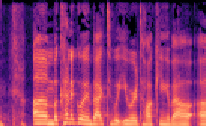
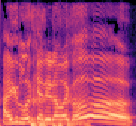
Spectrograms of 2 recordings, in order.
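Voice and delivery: disgusted oh through laughter; laughing; 5 semitones higher, 3 dB louder than usual. Real, not acted. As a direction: laugh out a grossed-out oh. Reacting to chapped lips.

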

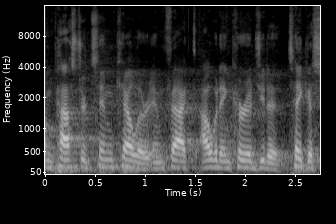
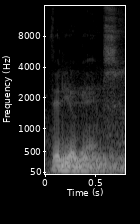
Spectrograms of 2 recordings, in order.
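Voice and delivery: ashamed low confession; 11 semitones lower, 8 dB quieter than usual. Retold or imitated.

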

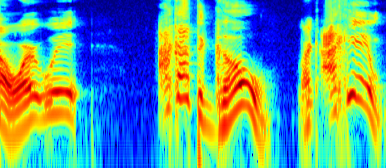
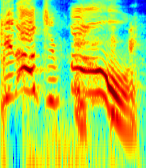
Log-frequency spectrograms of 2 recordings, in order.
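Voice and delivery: high, loud, drawn-out holler; sudden shout; 4 dB louder, slower than usual. Real, not acted. Interrupting a friend over the phone, shouted high and loud. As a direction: holler it to cut in on them. Interrupts to scold someone mid-talk.

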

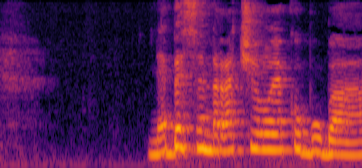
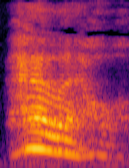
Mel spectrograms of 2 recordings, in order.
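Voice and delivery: loud excited cry, much louder; shout; 14 dB louder than usual. Acted. Brunda shouts on spotting the snail shell, loud. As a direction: call out the find loudly. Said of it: "křikl".

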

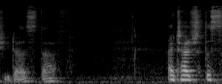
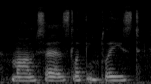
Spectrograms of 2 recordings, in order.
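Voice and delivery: usual speaking voice

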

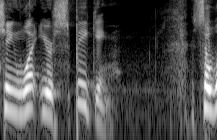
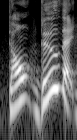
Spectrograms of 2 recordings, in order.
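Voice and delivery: ordinary talk, nothing marked

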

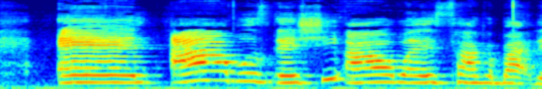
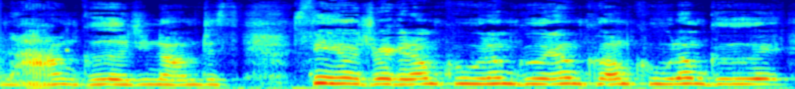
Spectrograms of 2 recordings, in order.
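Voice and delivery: low, repetitive imitation of a man declining; uneasy boyfriend; 5 semitones lower than usual. Baby daddy sitting there drinking, low mock-cool reassurance. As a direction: lower the voice, mock his insistent reassurances. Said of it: "he looking crazy as hell".

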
